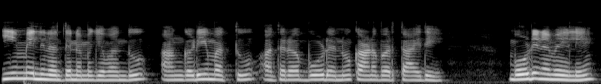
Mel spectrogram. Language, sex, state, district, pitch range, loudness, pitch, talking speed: Kannada, male, Karnataka, Bidar, 205-225 Hz, -14 LUFS, 215 Hz, 130 wpm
